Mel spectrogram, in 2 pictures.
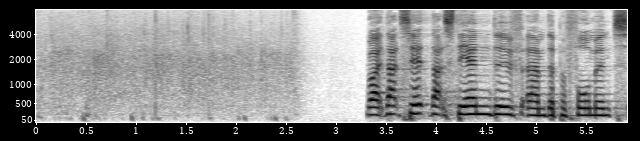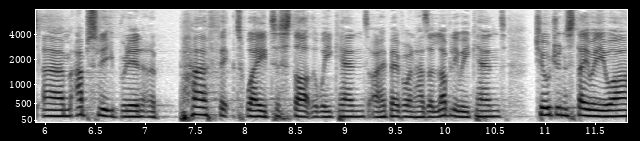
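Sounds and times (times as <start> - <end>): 
round of applause: 0.0 - 2.8
speech: 3.3 - 11.8.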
